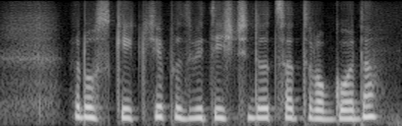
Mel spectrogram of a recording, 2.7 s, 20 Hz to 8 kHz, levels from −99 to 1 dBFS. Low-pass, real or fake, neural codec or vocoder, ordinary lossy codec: none; fake; codec, 16 kHz, 0.3 kbps, FocalCodec; none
